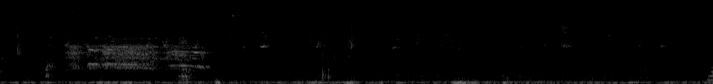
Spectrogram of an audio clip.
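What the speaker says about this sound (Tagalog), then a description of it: "Si Junjun nagpakain sa mga alaga nating manok." A rooster crows at a distance over faint clucking chickens and outdoor background noise, with a few soft knocks and rustles.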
